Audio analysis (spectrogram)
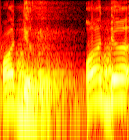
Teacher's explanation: huruf q kita samarkan tiga harakat tqod Dal sukun qqala sugro karena mati di tengah kalimat jangan lupa dipantulkan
